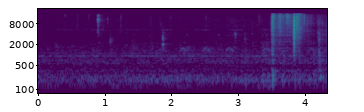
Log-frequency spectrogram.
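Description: Faint room tone with a few small ticks, then a quick cluster of sharp clicks near the end as a burning fragment of a plastic swipe card drops into a stainless steel sink from metal tongs.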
